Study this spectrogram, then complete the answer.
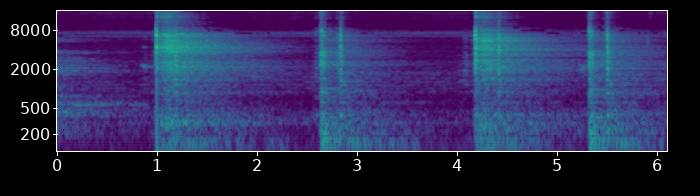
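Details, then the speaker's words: DOL starter for a single-phase induction motor load test, green button pressed: a sharp clunk each time the contactor coil energizes, four clean hits about a second or more apart; normal contactor pull-in. "The coil inside will get energized. Can you observe the sound?"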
